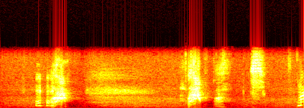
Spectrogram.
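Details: Pet Maltese dog barking in short sharp bursts, about four barks spaced irregularly over several seconds, with quiet room noise between them.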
